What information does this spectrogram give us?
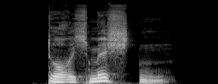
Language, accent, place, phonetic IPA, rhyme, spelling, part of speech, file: German, Germany, Berlin, [dʊʁçˈmɪʃtn̩], -ɪʃtn̩, durchmischten, adjective / verb, De-durchmischten.ogg
- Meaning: inflection of durchmischt: 1. strong genitive masculine/neuter singular 2. weak/mixed genitive/dative all-gender singular 3. strong/weak/mixed accusative masculine singular 4. strong dative plural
